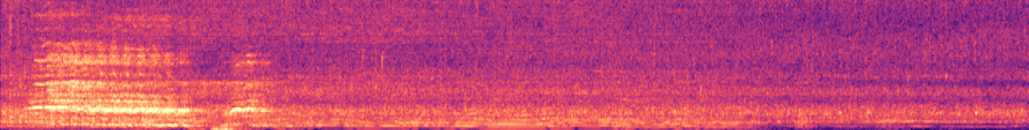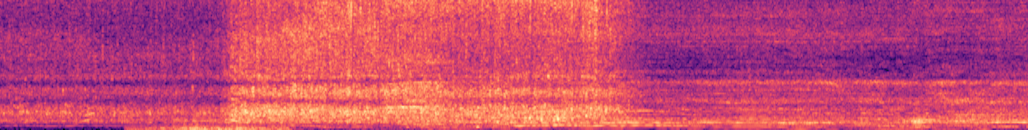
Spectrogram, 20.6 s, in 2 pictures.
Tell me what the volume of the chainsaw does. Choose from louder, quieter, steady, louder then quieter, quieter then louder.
quieter then louder.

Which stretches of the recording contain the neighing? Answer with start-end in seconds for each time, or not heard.
0.2-2.7, 14.1-14.8.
